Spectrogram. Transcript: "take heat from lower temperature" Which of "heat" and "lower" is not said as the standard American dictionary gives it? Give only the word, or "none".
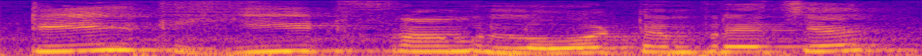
none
